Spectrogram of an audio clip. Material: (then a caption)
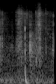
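Phyllo pastry. A baked galatopita, a Greek milk pie with a phyllo crust, is cut or pressed, giving three short, dry, bright crunches over a faint crackling. The crunch is crisp even in the center of the pie, showing it is properly baked through and a success.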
